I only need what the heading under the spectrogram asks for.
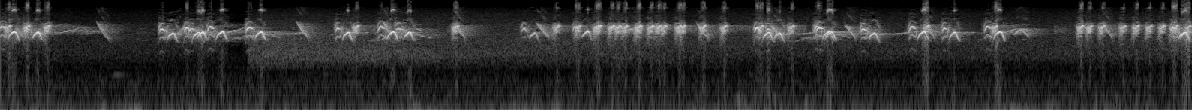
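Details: Fighting call of a sunbird, used as a lure: excited high twittering in bursts, with fast even runs of sharp chirps and brief pauses between phrases.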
